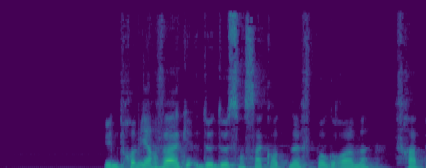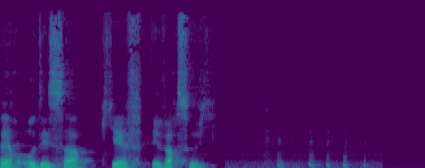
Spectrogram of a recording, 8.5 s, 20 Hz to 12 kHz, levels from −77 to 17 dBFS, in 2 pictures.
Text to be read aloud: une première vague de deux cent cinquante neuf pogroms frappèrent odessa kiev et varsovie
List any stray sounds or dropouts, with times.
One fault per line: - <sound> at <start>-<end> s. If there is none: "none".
- laugh at 6.9-8.0 s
